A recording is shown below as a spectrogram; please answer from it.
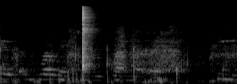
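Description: A single sharp click or tap right at the microphone about a second in, with faint murmuring voice around it.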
